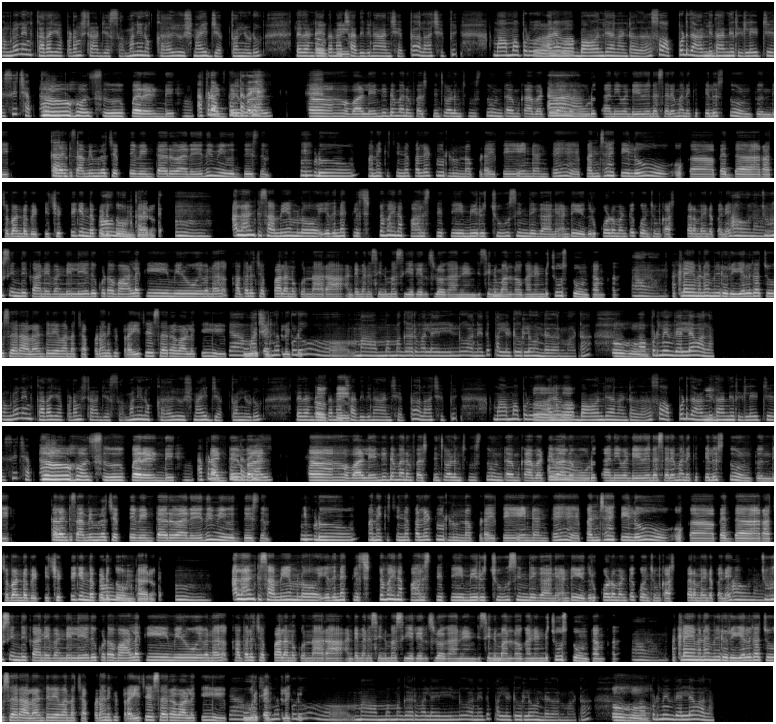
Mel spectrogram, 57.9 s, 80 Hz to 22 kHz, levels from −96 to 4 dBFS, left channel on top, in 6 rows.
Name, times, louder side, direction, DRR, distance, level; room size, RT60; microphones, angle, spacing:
voice 1, 0.0-10.2 11.9-12.9 13.5-13.7 16.5-17.0 19.9-20.1 23.0-23.4 30.2-30.8 31.1-31.6 38.1-38.6 44.7-45.0 46.5-46.9 51.1-55.9 56.2-57.2, left 1 dB, 90° left, 1.5 m, -33 dB
voice 2, 3.9-4.4 6.6-7.2 8.8-9.0 10.1-11.8 12.3-13.0 13.5-19.4 19.9-22.7 23.2-30.9 31.8-38.1 38.5-46.1 47.1-51.9 55.9-56.4, right 3 dB, 75° right, 2.3 m, -29 dB
head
